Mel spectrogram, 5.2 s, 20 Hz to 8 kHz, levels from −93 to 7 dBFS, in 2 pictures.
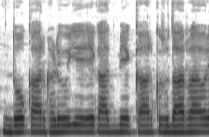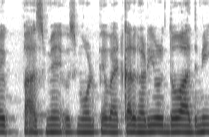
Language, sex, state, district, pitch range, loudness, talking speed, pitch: Hindi, male, Chhattisgarh, Bilaspur, 145-150 Hz, -17 LUFS, 265 wpm, 145 Hz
